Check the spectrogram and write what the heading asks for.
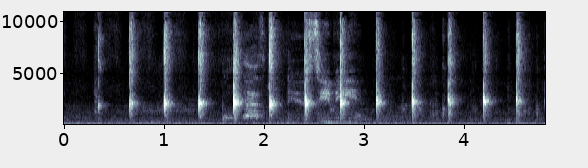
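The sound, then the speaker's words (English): A quick run of about fifteen crisp finger snaps, steady and fairly even in rhythm, crackling with sharp high clicks, offered as poetry applause with no talking over them. “That's me giving my poetry applause.”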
